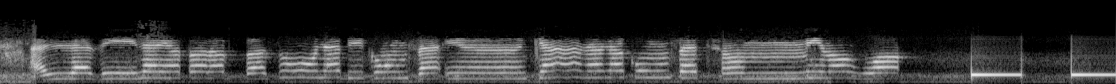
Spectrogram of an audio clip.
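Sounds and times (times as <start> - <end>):
speech: 0.3 - 9.1
telephone busy tone after a phone call drops: 9.7 - 11.1.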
